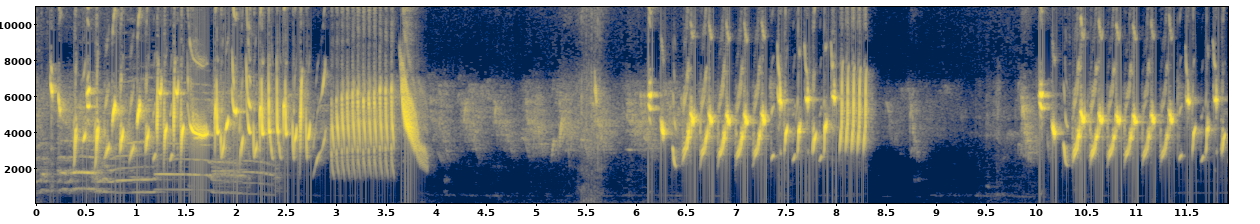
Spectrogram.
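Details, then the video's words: Song of a European goldfinch: fast liquid twitters mixed with buzzy, rattling trills, delivered in three bursts with short silences between. Faint, lower whistled tones run underneath at the start. "تغريد الحسون هو اجمل صوت العصافير"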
